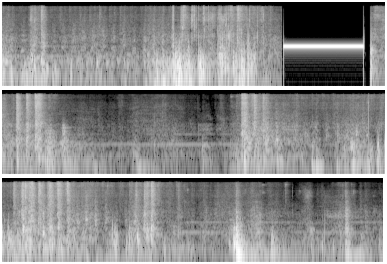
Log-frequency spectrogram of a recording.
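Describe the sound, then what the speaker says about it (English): Pigeons cooing and fluttering inside an abandoned theatre, in bursts of rustling and calls with quieter gaps between them and a brief steady electronic beep partway through, no speech. "These bloody pigeons."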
